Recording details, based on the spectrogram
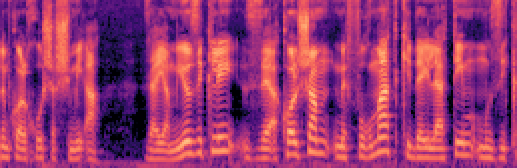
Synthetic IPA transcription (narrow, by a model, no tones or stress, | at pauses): de̞mko̞lχuʃhaʃmiʔa̰ | zehajamjuziklize̞ako̞lʃamːefuʁmat̪ked̪e̞jleat̪imːuzika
